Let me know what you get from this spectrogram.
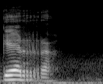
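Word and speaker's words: guerra: вживається з голосною у Це робиться для того щоб перед е та і знову звучало ґ Гера війна гітара тут у не звучить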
